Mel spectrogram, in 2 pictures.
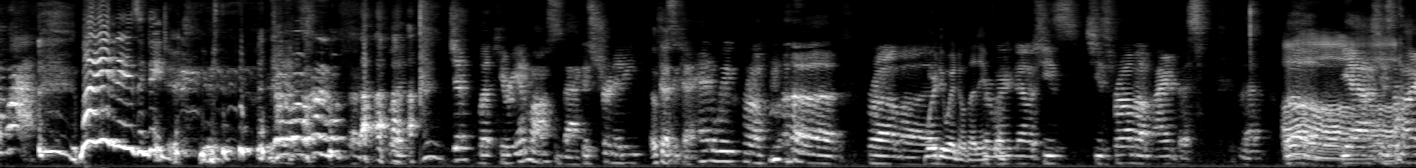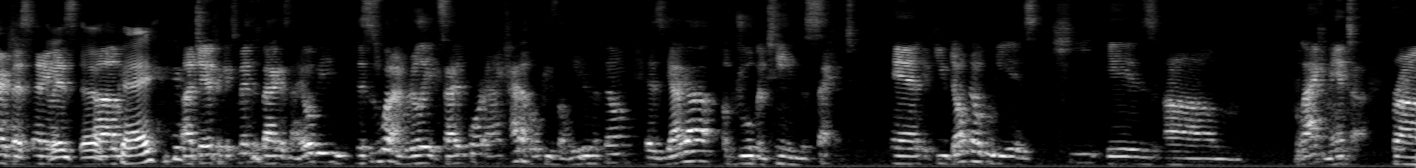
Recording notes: unfortunately, some of our equipment crapped out on us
